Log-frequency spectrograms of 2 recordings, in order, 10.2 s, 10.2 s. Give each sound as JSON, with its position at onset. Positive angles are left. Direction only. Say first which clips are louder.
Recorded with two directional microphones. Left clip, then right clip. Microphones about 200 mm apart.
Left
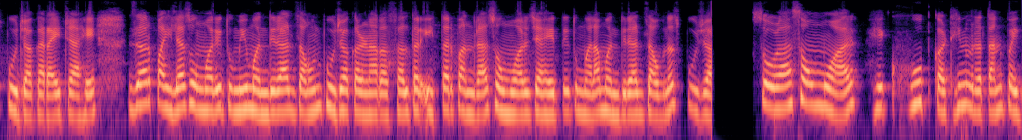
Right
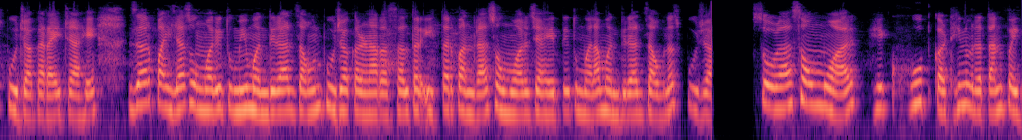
{"t": 0.1, "sound": "a woman's voice", "louder": "left 9 dB", "side_deg": 25}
